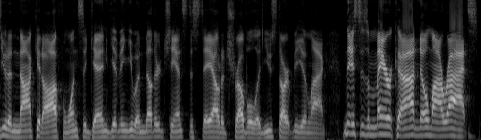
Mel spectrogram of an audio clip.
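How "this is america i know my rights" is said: high, loud parody of protest; hammed-up defiant declaration; mock outrage. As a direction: holler it like a self-righteous loudmouth. Mocking the kid's protest.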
